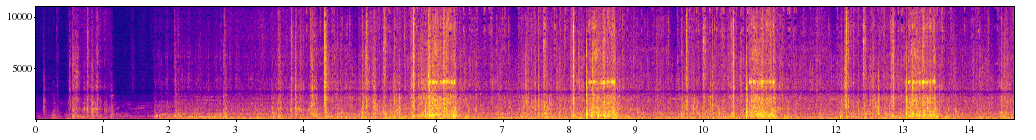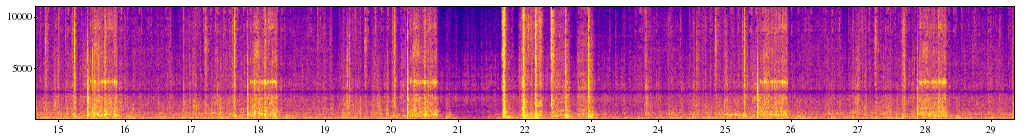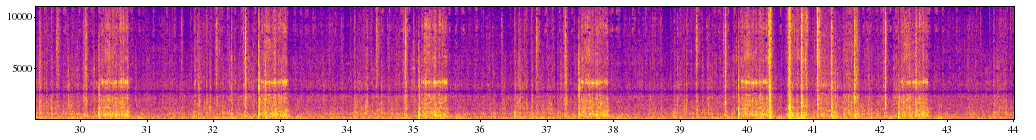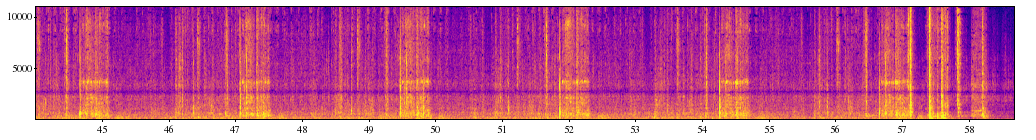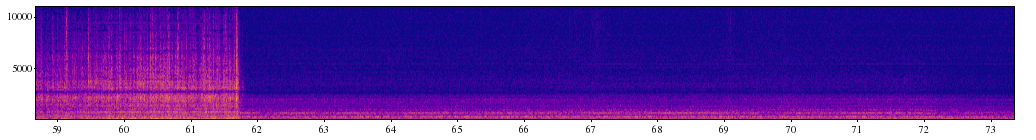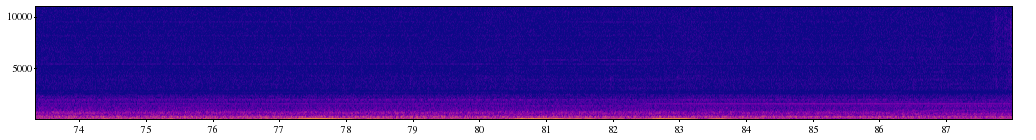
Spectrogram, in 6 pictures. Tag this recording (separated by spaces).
photocopier copies office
